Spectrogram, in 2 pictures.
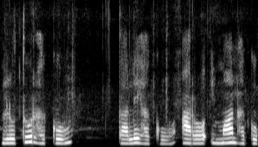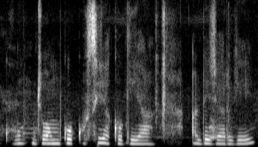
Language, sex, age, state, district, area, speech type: Santali, female, 18-30, West Bengal, Purba Bardhaman, rural, spontaneous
